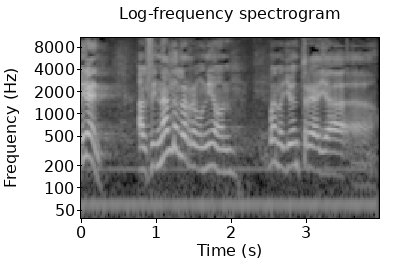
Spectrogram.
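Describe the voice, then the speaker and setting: A man's voice: sits high, lively intonation, measured pace, fairly bright tone, a little hiss or hum. A Mexican man with a Mexican accent, preaching a sermon as pastor, emphatic and quizzing his congregation with rhetorical questions. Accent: Mexican Spanish.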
